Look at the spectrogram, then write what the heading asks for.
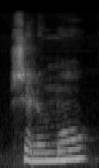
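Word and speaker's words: שלמה: up the letter mem so the word sounds like shallow mo with valve usually the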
